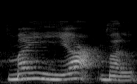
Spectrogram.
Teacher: nun mati bertemu dengan huruf ya. Jadi huruf ya-nya dibaca seperti bertasydid. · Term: idgham bi gunnah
